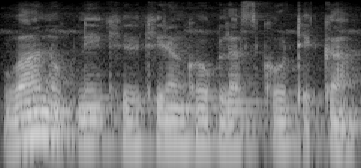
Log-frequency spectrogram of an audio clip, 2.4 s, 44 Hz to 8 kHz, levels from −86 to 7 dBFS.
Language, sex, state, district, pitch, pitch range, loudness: Garo, male, Meghalaya, West Garo Hills, 95 Hz, 90-100 Hz, -21 LUFS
